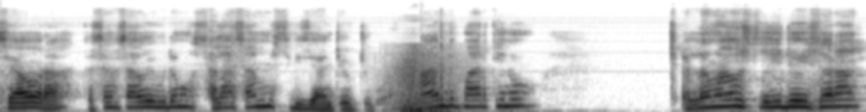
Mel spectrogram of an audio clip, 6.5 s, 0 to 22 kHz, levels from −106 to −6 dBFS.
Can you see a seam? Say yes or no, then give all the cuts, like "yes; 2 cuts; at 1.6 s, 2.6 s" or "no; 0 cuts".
yes; 1 cut; at 3.1 s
